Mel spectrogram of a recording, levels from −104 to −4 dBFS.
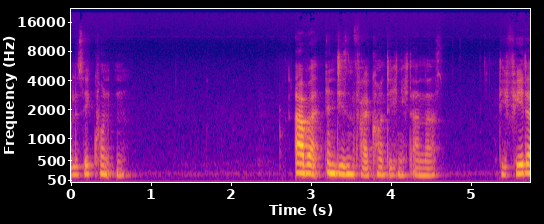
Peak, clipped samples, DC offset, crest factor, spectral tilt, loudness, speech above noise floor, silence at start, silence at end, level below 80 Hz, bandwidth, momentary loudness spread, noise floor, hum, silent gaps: -4 dBFS; under 0.1%; under 0.1%; 22 dB; -7 dB/octave; -25 LUFS; 43 dB; 0 s; 0 s; -76 dBFS; 11 kHz; 22 LU; -67 dBFS; none; none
